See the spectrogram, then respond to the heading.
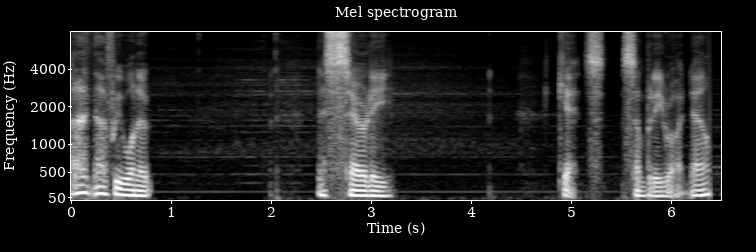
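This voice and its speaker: A man giving soft-spoken ASMR commentary on a video game in a murmured, laid-back way, as if thinking aloud. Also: low-pitched, measured pace. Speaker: gaming channel host. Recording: faint music behind.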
